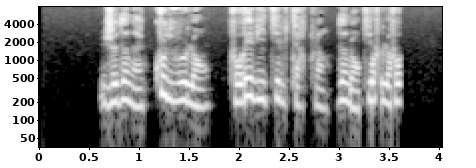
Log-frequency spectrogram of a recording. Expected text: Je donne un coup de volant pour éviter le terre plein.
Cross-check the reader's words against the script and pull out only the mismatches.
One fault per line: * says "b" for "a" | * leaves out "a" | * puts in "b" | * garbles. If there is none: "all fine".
* garbles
